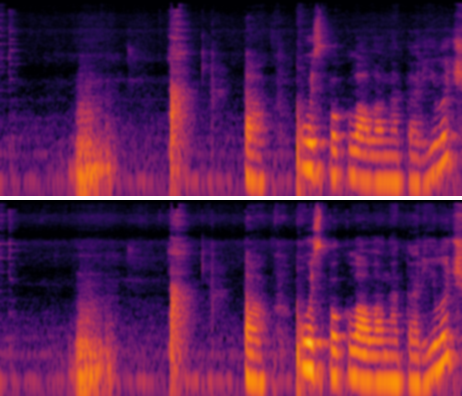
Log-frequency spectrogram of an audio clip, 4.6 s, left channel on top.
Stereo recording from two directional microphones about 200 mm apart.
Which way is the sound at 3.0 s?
40° right (ahead or behind).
